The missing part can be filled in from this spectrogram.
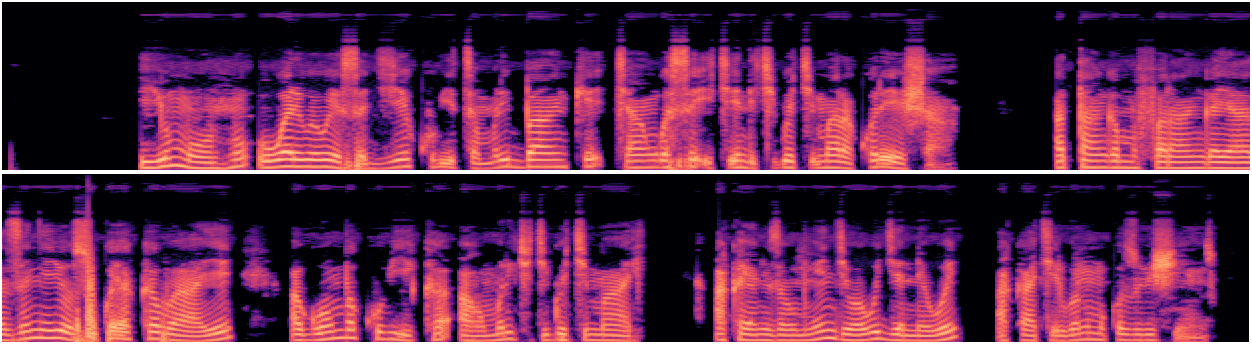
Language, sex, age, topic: Kinyarwanda, male, 18-24, finance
